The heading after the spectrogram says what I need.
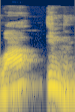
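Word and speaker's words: wine: इ तो आया है इ अपना कुछ नहीं करता है तो वा इन ये क्या हो गया वाइन वाइन का मतलब शराब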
